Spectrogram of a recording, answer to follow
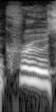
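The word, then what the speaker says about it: krewes: And when I say crews, it's spelled with a K.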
